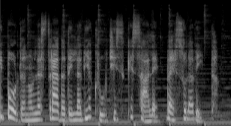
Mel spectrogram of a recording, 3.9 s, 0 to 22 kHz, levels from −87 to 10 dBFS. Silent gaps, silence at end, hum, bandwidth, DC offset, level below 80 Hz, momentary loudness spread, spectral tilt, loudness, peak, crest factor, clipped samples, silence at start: none; 0 s; none; 17.5 kHz; under 0.1%; -50 dBFS; 9 LU; -5 dB/octave; -24 LUFS; -6 dBFS; 18 dB; under 0.1%; 0 s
